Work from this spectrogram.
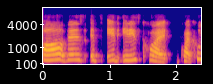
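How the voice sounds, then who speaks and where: A woman is speaking. She has a strong Australian accent. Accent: broad Australian. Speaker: podcast co-host, permaculture gardener. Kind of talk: casual chat. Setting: home office.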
